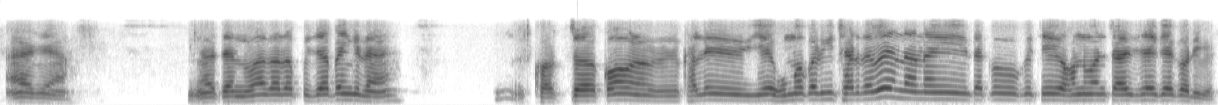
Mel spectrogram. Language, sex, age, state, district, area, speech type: Odia, male, 45-60, Odisha, Cuttack, urban, conversation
